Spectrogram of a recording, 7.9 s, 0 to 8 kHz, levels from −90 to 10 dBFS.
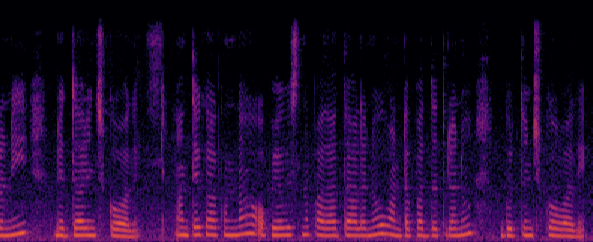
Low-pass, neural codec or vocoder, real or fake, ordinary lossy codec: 7.2 kHz; none; real; Opus, 64 kbps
